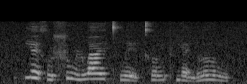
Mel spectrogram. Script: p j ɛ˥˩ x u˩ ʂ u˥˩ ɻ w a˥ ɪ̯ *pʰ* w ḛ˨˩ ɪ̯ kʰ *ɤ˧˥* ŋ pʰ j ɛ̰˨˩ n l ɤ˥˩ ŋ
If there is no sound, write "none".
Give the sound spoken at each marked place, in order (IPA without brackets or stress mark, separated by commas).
t̪ʰ, ɤ˧˥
